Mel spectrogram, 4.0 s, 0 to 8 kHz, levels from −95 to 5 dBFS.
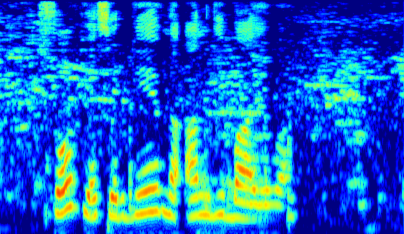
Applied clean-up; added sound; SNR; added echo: classical method Wiener filter.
